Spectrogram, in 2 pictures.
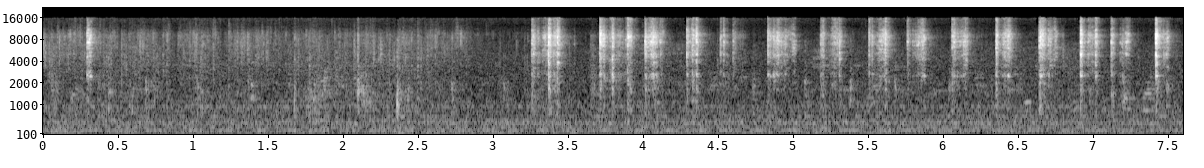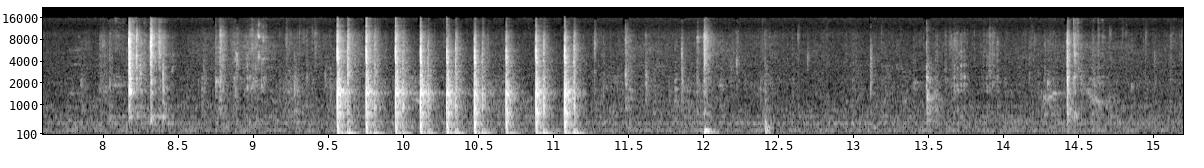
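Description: Metal head of a stick blender clicking and scraping in a plastic tub of crumbly hot-process soap. A little past the middle comes a quick run of about a dozen sharp knocks: the blender is rapped against the tub to shake off soap. A single knock follows.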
